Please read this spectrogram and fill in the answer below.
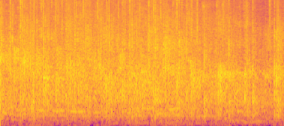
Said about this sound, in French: On peut applaudir.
